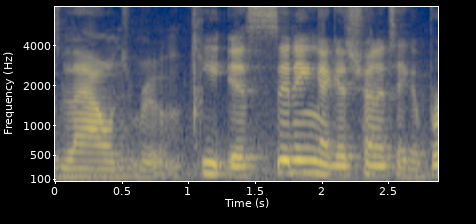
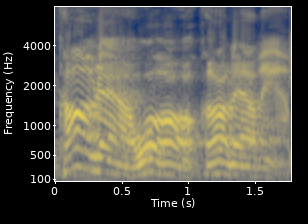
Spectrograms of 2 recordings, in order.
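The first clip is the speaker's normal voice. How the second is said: louder imitation of an alarmed doctor; urgent calming; 5 dB louder, slower than usual. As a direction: cut in loudly to settle her down. Doctor acted, calming hysterical patient.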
